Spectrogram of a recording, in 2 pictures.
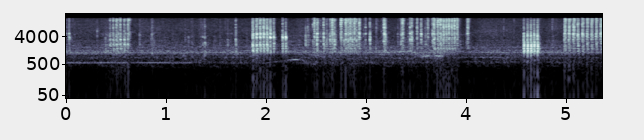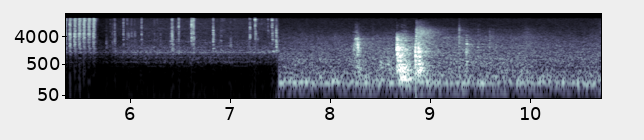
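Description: Clusters of sharp metallic clicks and taps as the purple SLR angle-kit lower control arm is knocked and worked free with a hammer. After about seven and a half seconds the sound changes to a quieter steady noise with one short scrape.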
